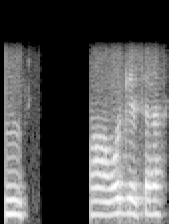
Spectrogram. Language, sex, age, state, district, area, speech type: Tamil, male, 18-30, Tamil Nadu, Tiruvannamalai, rural, conversation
